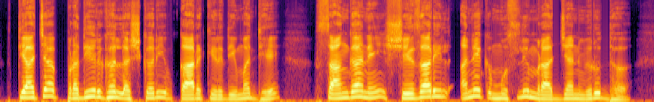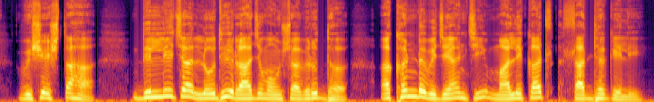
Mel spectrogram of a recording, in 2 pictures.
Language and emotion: Marathi, neutral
